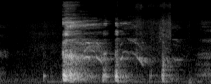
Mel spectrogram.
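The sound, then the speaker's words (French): A person coughing: a loud, harsh first cough followed by a couple of weaker ones, forming a short rough fit. “Vous toussez, je vous fais tousser apparemment.”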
